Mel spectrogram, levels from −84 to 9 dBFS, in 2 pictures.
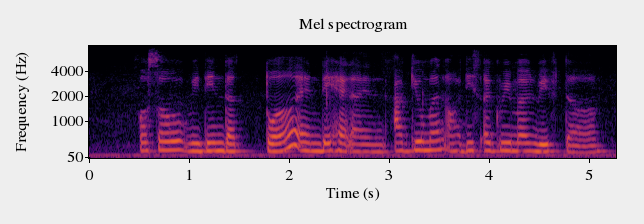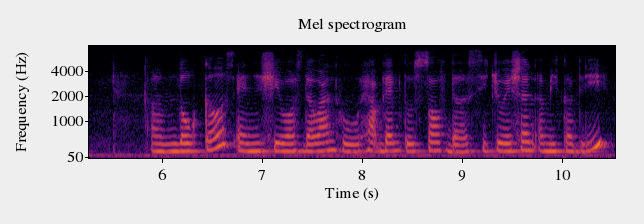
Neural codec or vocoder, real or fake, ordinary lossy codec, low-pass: none; real; Opus, 24 kbps; 7.2 kHz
